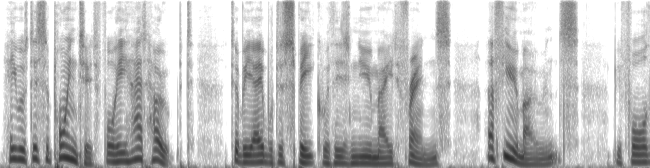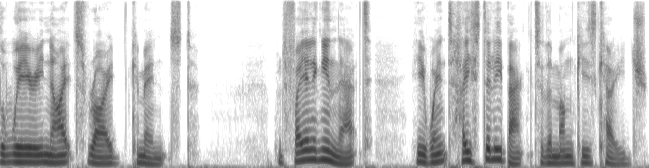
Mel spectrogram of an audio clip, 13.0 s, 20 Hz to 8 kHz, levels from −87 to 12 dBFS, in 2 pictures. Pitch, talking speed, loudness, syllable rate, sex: 130 Hz, 175 wpm, -17 LUFS, 5.1 syllables/s, male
